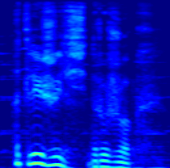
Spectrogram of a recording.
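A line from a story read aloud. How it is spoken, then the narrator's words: Sighing woman. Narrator (Russian): вздохнула фрау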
